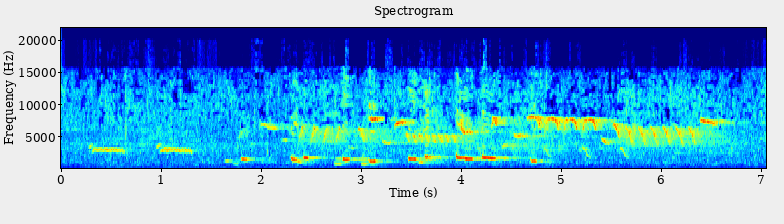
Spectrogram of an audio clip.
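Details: Straw-headed bulbul (cucak rowo) in a songbird training recording, long-style 'ropel panjang' singing: a burst of liquid whistled notes, mixed with louder high buzzy rattling trills and short chirps from other birds.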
